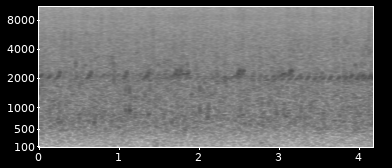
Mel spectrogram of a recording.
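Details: Kajika frogs by a clear stream: short chirping whistled notes at one pitch, repeated irregularly through the stretch, partly masked by loud splashing water.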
